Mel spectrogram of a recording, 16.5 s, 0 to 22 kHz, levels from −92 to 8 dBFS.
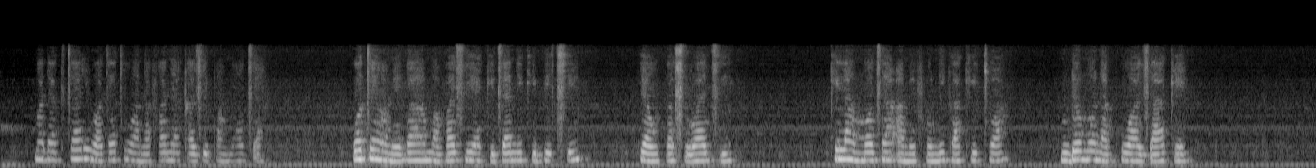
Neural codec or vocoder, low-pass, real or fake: vocoder, 44.1 kHz, 128 mel bands, Pupu-Vocoder; 7.2 kHz; fake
